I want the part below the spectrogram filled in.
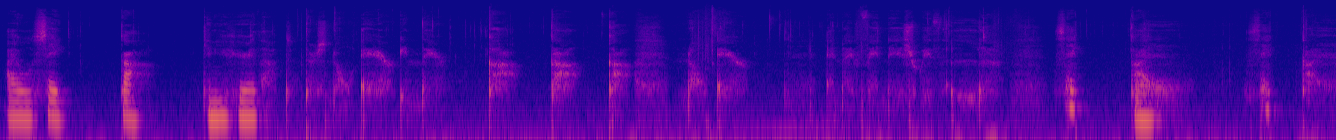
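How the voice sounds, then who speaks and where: Woman whispering a slow, encouraging lesson. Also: mid-range voice, dark tone. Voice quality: breathy whispering. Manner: slow, encouraging, repeating words syllable by syllable. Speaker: Korean language teacher. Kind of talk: whispered ASMR language lesson.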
